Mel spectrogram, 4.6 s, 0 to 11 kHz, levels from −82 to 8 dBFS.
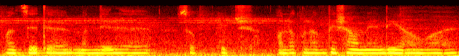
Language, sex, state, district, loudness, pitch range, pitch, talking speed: Hindi, female, Rajasthan, Jaipur, -15 LUFS, 195-200 Hz, 195 Hz, 170 wpm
